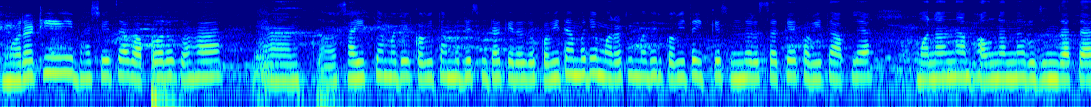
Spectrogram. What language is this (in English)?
Marathi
